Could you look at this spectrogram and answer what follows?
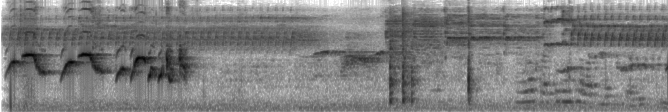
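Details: White-rumped shama singing a burst of loud, rich whistled phrases, with repeated rising and falling notes over the first two seconds, followed by quieter, fainter chirps and buzzy notes.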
